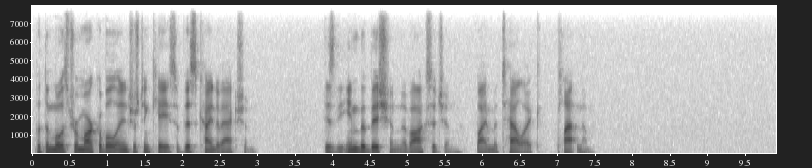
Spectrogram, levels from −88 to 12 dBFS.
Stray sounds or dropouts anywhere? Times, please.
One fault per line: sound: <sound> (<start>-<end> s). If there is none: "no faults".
no faults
